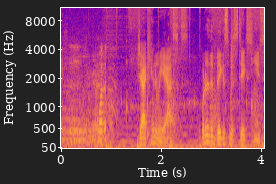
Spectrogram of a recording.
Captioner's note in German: Voice-over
